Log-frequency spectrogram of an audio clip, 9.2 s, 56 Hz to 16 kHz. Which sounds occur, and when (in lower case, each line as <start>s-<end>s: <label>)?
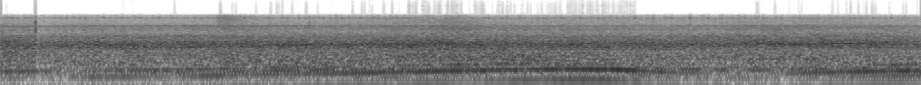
0.0s-9.2s: bus
0.3s-0.4s: tick
2.1s-2.5s: air brake
6.8s-6.9s: tick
